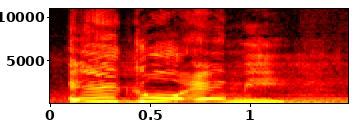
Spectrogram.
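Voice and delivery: high, slow proclamation of Ego eimi; commanding divine voice. Acted. Jesus to the soldiers, slow and commanding. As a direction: let each word fall with power.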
